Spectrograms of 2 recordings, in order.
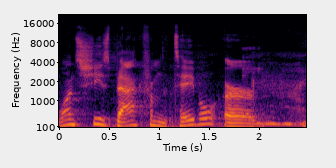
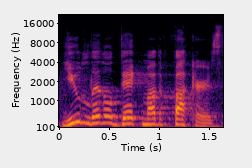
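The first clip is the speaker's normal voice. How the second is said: put-on high-pitched, disrespectful girl's voice; 5 semitones higher than usual. Retelling what a girl said in the heat of the moment, doing an impression of her. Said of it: "Is that your impression of her?".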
